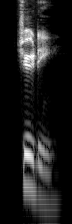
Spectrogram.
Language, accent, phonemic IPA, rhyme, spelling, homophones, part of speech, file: English, Australia, /ˈd͡ʒuːdi/, -uːdi, Judy, Judie, proper noun / noun / interjection, En-au-Judy.ogg
- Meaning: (proper noun) A diminutive of the female given name Judith, also used as a formal female given name; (noun) 1. A girl or woman 2. Any of various riodinid butterflies of the genus Abisara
